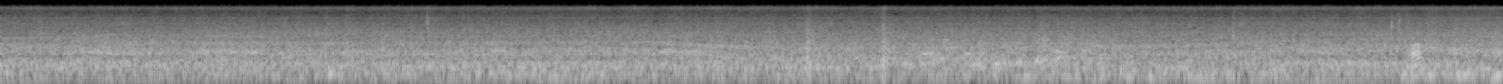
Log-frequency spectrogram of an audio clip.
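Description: Broad, steady rush of water pouring at Ilang Dam, a constant full-band roar that stays even throughout without pauses.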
